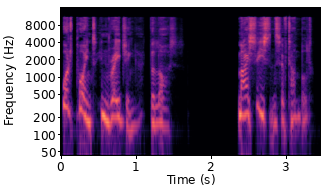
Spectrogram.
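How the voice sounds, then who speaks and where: Brief: ancient wisewoman, grieving and bitter, ragged high voice, breathy, dry booth. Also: sing-song, normal speed, dry recording, exaggerated voice. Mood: resigned. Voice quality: cracked, ragged.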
